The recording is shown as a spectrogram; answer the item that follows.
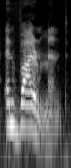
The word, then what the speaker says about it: environment: The second one, vai, and vai, okay? Vai, I as in mine. Now we have the American R, schwa and en, environ. And the last syllable, meant. Here again, schwa, and we stop that T, okay? I mean, don't release the T.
